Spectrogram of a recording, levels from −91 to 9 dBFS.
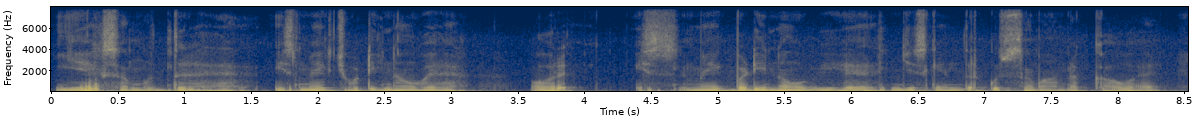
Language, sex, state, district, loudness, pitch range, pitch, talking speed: Hindi, male, Uttar Pradesh, Saharanpur, -20 LUFS, 125-130 Hz, 130 Hz, 160 wpm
